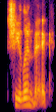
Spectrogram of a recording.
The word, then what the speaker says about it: QiLimbic: missing until I found Chi limic um which is how you pronounce it Chi like Tai Chi um it's it Chi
